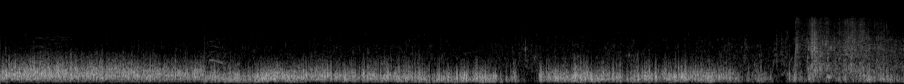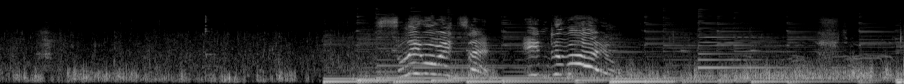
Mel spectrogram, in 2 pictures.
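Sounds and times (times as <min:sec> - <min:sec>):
wind buffeting microphone: 0:00.0 - 0:18.0
person wading in water: 0:02.1 - 0:12.8, 0:16.0 - 0:18.0.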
